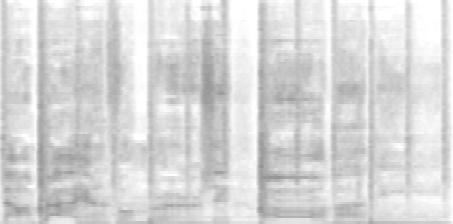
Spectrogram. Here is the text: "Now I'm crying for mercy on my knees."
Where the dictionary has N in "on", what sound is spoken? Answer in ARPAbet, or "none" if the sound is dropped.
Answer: L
